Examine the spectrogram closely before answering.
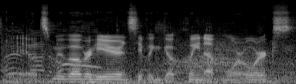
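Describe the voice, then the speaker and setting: A man's voice: on the low side, little pitch movement, quick pace, noisy background. A man hosting a gaming channel, giving playful, jokey live commentary on a battle and chatting with his viewers.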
